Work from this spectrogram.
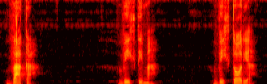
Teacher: in spanish v and b they sound the same they sound as b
